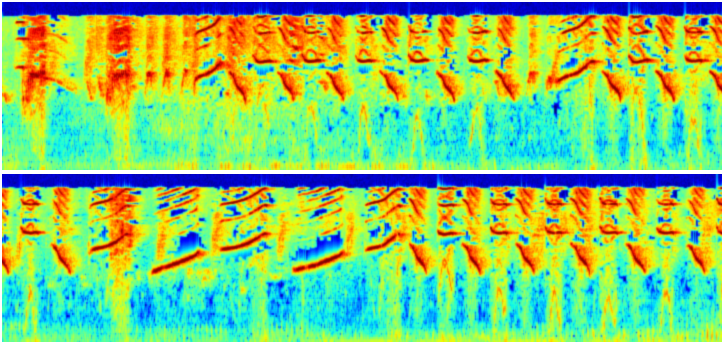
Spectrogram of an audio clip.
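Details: Kacer poci, an Oriental magpie-robin, singing gacor with full isian: a long, dense, fast stream of sharp downslurred and upslurred whistled notes, several per second, sustained without break over fourteen seconds.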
